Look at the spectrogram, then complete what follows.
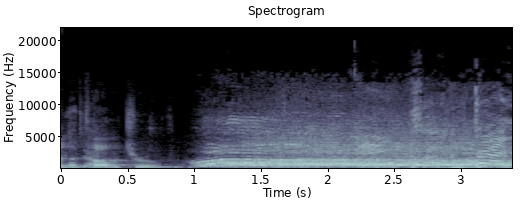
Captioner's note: audience jeering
